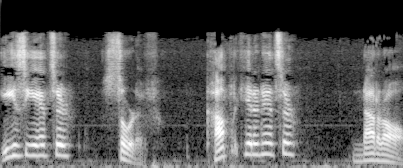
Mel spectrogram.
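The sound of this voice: Putting on a character voice, a man speaks at a fairly slow pace and a high pitch, with very wide pitch swings and a slightly mellow tone.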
